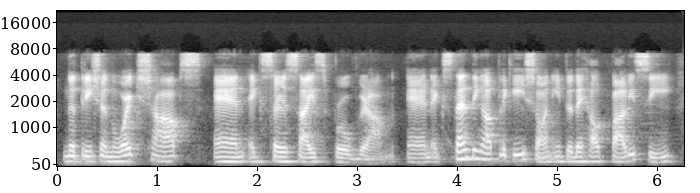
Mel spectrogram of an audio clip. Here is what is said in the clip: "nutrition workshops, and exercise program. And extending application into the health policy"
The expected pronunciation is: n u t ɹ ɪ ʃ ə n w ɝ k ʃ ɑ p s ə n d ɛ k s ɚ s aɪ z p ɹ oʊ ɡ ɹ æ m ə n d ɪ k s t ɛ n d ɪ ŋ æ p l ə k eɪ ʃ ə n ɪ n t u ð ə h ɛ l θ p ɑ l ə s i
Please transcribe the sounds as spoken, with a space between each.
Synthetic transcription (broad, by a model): n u t ɹ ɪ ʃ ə n w ɝ k ʃ ɑ p s ə n d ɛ k s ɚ s aɪ s p ɹ oʊ ɡ ɹ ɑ m ə n d ɪ k s t ɛ n d ɪ ŋ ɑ p l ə k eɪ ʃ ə n ɪ n t u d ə h ɛ l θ p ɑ l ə s i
